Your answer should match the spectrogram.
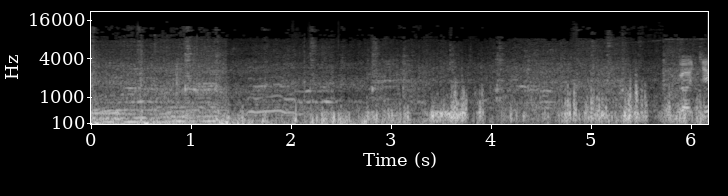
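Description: Car running along a road, heard from inside the cabin as a low rumble under people talking; music runs on for about the first second and a half, then stops.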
